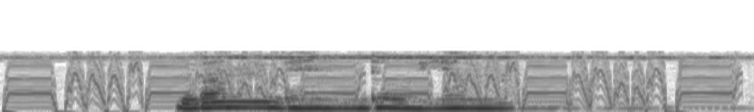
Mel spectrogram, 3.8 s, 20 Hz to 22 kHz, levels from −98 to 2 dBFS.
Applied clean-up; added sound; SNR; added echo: none; Scratching (performance technique); 14 dB; reverberation time 0.8 s.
